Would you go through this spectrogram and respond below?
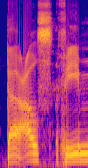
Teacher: আইন হরফকে হলকের মধ্যখান থেকে উচ্চারণ করব, কারণ আইনের মাখরাজ হলকের মধ্যখান থেকে হবে।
